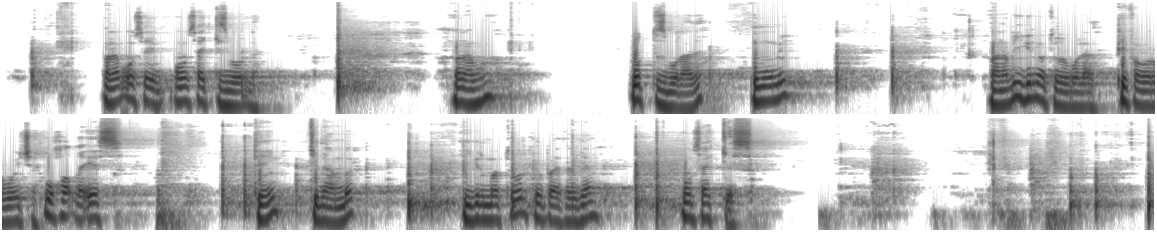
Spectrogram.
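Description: A man speaks calmly and explains, close by.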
